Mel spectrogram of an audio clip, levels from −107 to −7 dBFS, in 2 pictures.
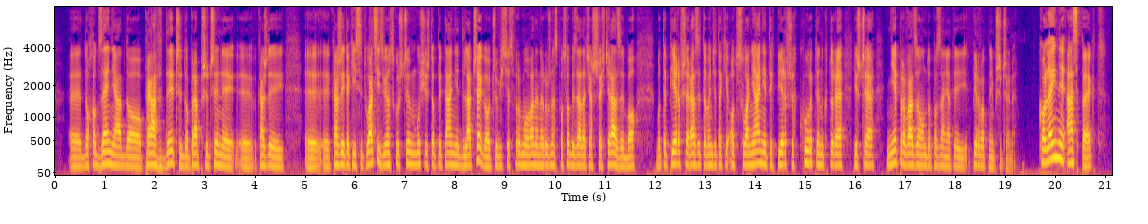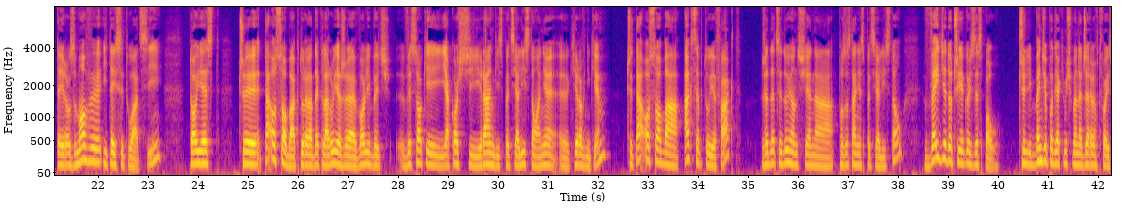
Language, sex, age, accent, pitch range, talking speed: Polish, male, 50-69, native, 135-160 Hz, 140 wpm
